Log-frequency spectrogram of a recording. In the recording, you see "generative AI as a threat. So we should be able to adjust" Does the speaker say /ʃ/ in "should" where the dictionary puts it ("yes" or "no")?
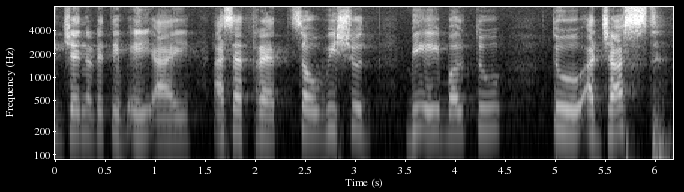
yes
